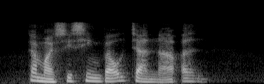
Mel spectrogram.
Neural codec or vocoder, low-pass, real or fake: codec, 16 kHz in and 24 kHz out, 0.6 kbps, FocalCodec, streaming, 4096 codes; 7.2 kHz; fake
